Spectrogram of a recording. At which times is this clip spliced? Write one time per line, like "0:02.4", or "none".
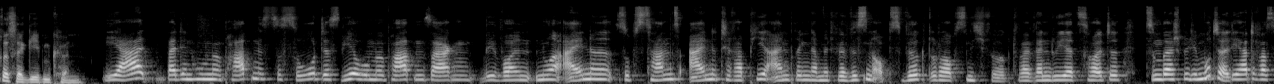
none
